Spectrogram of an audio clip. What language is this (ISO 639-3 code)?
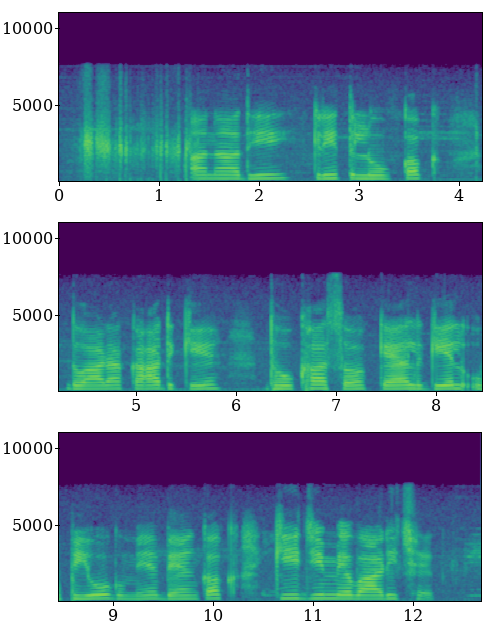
mai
